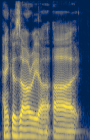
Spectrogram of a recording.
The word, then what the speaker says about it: Hank Azaria: Hank Azaria.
